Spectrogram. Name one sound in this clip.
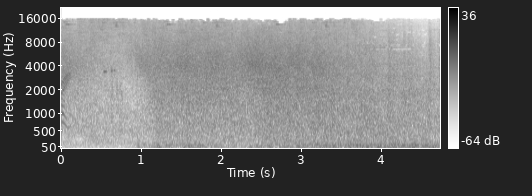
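Heavy gunfire and explosions rumble.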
